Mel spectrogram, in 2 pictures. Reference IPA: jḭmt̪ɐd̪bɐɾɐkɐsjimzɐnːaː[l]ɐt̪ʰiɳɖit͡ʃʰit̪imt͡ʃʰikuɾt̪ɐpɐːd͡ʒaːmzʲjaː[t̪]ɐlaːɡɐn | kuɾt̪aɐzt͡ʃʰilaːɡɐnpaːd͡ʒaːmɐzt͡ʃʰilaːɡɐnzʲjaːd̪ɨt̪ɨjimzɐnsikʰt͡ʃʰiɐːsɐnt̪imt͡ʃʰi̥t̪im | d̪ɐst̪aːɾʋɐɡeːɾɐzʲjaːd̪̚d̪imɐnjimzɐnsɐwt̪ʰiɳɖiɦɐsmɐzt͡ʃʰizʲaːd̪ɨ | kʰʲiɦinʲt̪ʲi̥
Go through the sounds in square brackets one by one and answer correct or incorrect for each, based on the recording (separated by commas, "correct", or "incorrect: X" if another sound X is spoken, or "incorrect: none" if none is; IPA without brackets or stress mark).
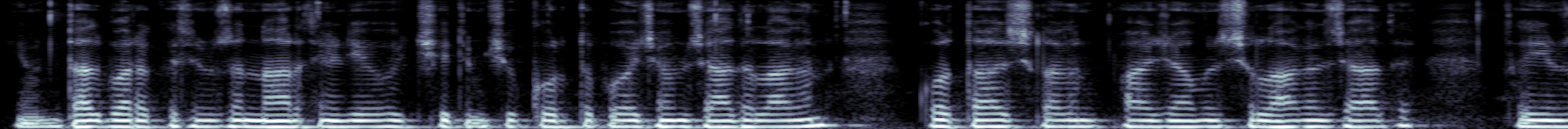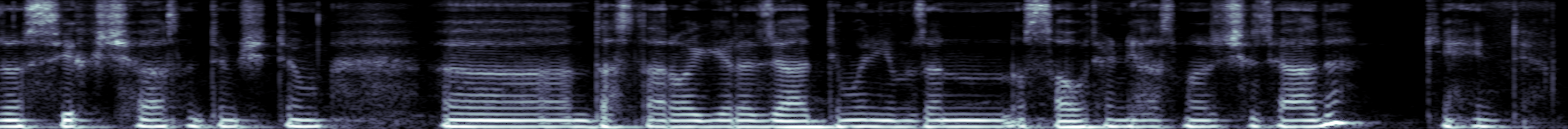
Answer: incorrect: ɾ, incorrect: d̪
